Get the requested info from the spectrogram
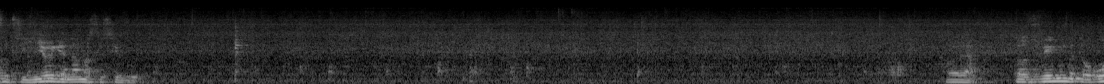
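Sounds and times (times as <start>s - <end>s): food sizzling in wok: 0.0s - 11.0s
wooden spatula scraping and tapping: 2.3s - 6.6s, 7.7s - 9.2s.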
